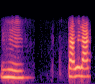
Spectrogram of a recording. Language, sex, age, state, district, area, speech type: Bengali, female, 18-30, West Bengal, North 24 Parganas, rural, conversation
